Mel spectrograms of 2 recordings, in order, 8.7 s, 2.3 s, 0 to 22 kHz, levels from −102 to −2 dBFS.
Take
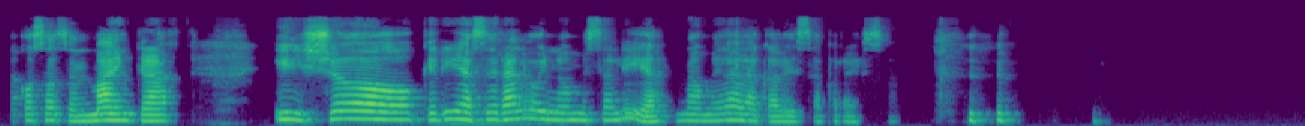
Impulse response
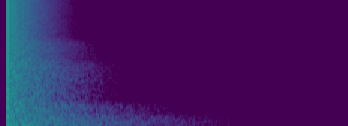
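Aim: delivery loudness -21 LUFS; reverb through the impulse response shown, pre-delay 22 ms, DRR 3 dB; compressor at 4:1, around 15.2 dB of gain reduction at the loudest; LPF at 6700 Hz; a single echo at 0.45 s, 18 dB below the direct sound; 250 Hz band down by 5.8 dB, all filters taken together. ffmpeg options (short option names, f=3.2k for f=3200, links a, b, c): -filter_complex "[0:a]lowpass=6.7k,equalizer=f=250:t=o:g=-7.5,acompressor=threshold=-38dB:ratio=4,aecho=1:1:450:0.126,asplit=2[a][b];[1:a]atrim=start_sample=2205,adelay=22[c];[b][c]afir=irnorm=-1:irlink=0,volume=-6dB[d];[a][d]amix=inputs=2:normalize=0,volume=18.5dB"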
